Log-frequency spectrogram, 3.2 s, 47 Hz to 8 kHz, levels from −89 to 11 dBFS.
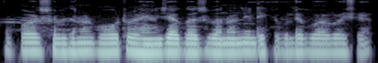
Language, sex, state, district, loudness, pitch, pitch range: Assamese, male, Assam, Hailakandi, -18 LUFS, 120 Hz, 115-120 Hz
